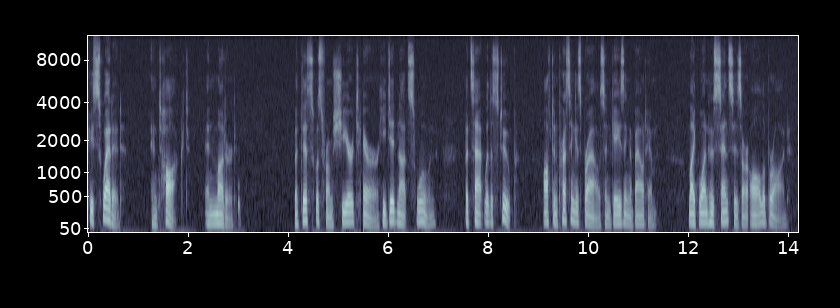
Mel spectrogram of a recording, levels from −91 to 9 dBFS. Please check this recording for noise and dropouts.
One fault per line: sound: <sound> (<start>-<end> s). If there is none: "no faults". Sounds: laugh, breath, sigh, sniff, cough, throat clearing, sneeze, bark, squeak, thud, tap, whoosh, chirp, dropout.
sound: dropout (5.5-5.5 s)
